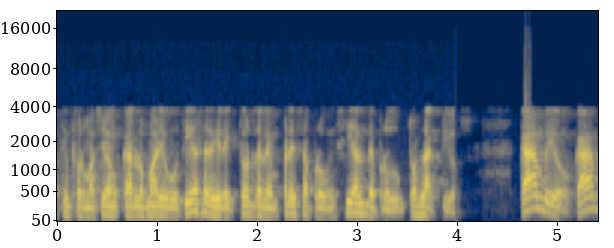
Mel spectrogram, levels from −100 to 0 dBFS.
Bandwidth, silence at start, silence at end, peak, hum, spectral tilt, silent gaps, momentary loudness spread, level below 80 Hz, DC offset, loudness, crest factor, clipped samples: 7.6 kHz; 0 s; 0 s; 0 dBFS; none; -8 dB/octave; none; 7 LU; -70 dBFS; under 0.1%; -17 LUFS; 18 dB; under 0.1%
